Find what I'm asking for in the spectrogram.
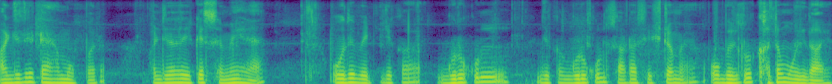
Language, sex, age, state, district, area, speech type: Dogri, male, 30-45, Jammu and Kashmir, Udhampur, urban, spontaneous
